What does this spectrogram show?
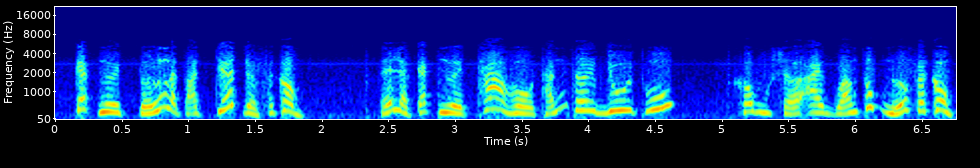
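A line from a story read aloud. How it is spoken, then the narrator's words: Scoffing, angry question. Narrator (Vietnamese): Đồng Mổ hừ một tiếng rồi tức giận hỏi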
